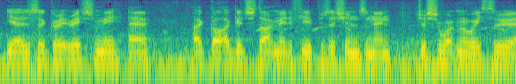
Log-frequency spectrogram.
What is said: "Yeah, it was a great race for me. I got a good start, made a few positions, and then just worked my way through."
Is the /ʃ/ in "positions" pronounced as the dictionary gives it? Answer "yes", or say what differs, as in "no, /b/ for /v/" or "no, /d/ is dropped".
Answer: yes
